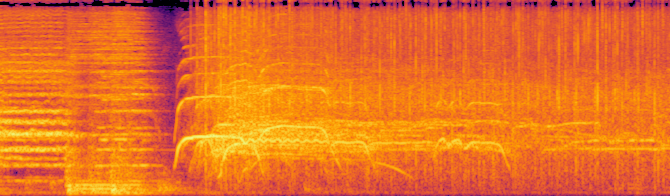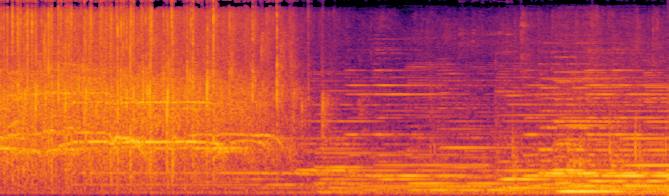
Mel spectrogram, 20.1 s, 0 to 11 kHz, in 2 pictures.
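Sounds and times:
high whoops and screams: 2.6s - 14.4s
audience applauding: 2.8s - 15.0s.

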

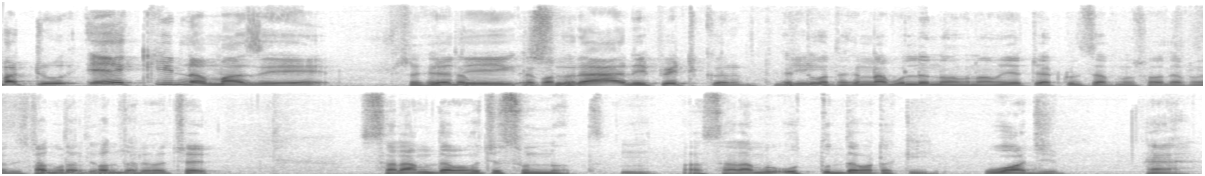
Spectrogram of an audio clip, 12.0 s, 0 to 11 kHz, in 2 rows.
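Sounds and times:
man speaking: 0.0s - 7.1s.

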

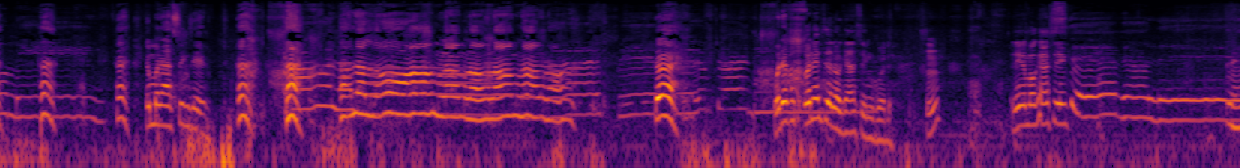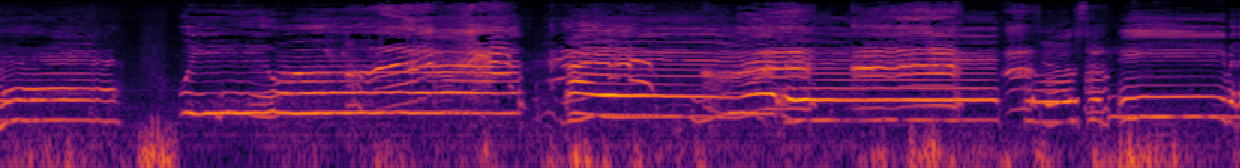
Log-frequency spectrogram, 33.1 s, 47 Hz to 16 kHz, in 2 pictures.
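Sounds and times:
woman singing long notes: 14.9s - 18.2s, 19.0s - 32.9s.

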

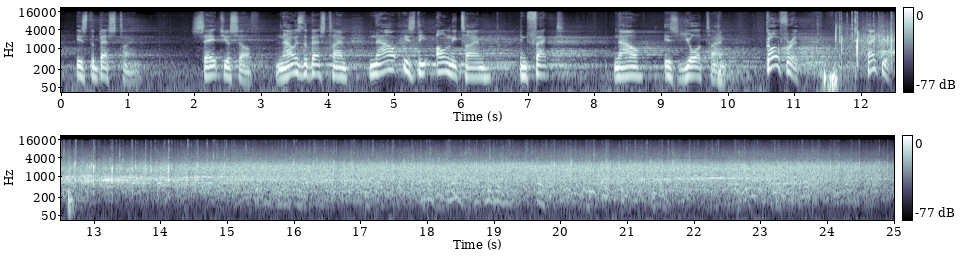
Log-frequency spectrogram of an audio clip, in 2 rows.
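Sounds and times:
audience applauding: 11.5s - 25.0s.

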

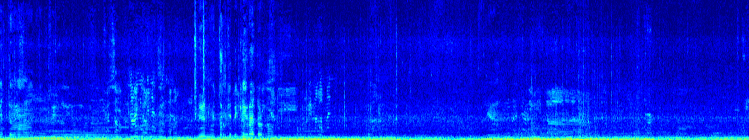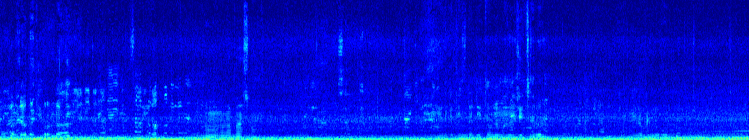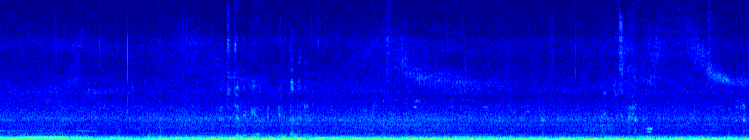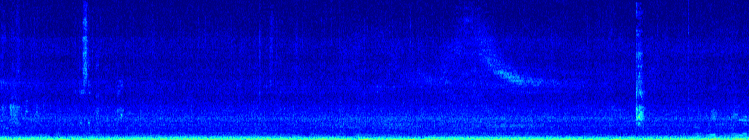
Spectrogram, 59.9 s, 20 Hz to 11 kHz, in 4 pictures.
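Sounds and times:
vehicle engine and tyre rumble: 0.0s - 59.9s.

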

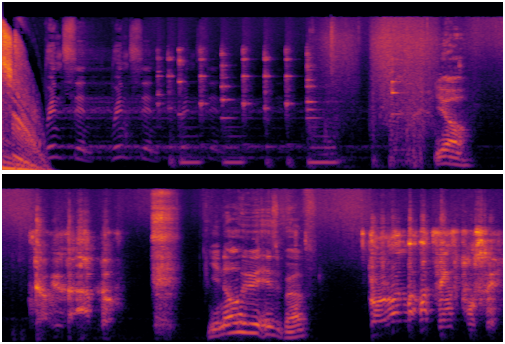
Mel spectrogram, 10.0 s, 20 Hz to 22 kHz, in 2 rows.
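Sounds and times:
smartphone ringtone: 1.5s - 3.6s.

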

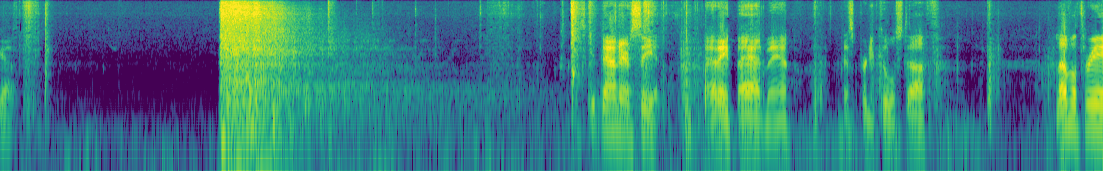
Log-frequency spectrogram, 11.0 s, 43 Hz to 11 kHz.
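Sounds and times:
rifle shot: 2.2s - 4.8s.

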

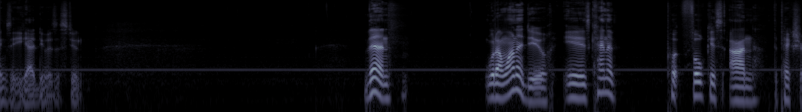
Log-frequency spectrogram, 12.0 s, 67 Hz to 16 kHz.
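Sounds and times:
faint steady whine: 0.0s - 12.0s.

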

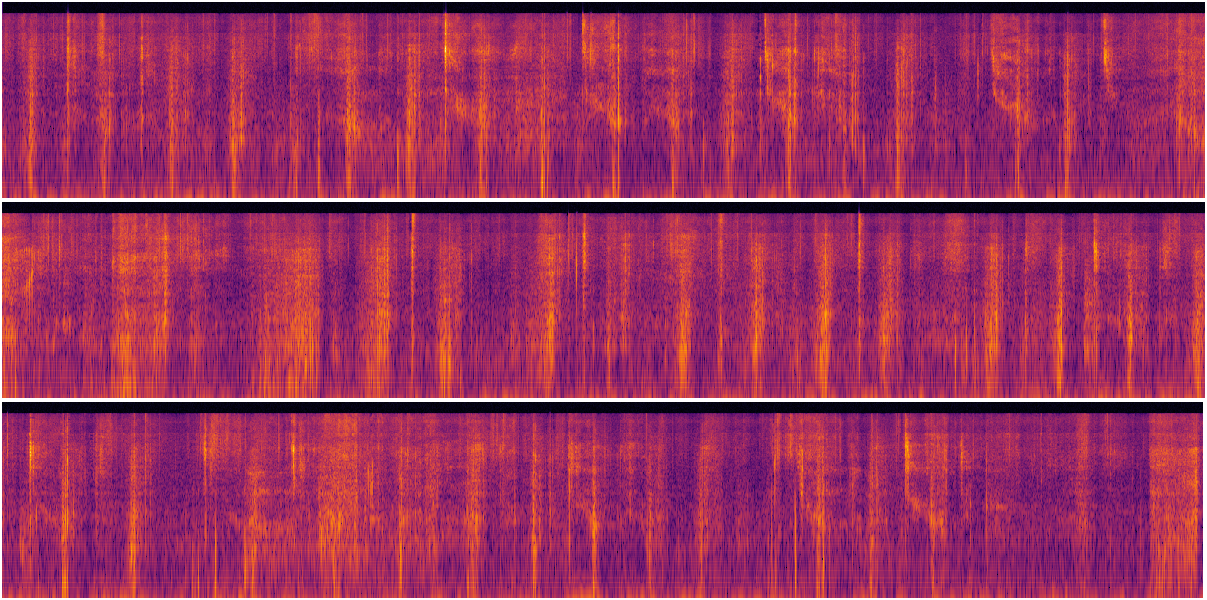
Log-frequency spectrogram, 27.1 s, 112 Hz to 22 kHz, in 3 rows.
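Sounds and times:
ice being chewed: 0.0s - 27.0s.

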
